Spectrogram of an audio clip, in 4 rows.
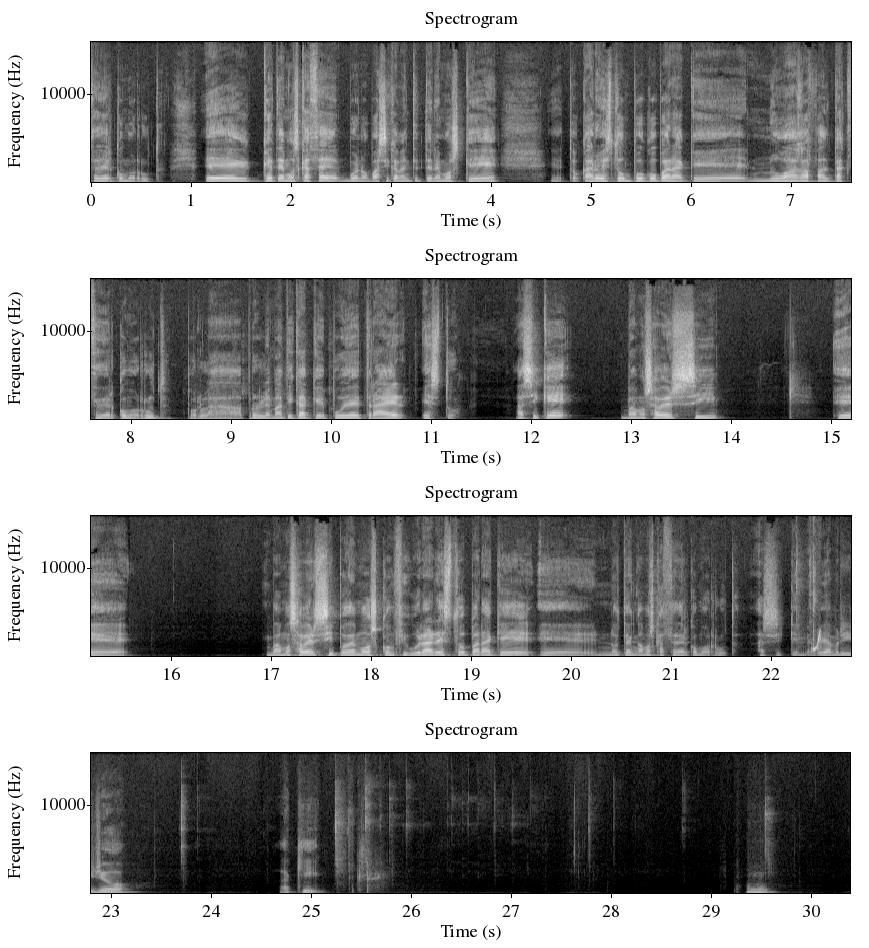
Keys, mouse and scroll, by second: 13.1 click, 20.6 click, 22.3 alt+Return, 23.8 super+Return, 24.9-27.4 typing, 27.9 super+j, 29.4 shift+super+q.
